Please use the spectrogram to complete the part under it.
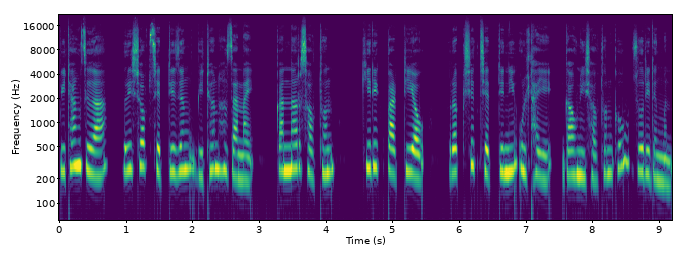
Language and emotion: Bodo, neutral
